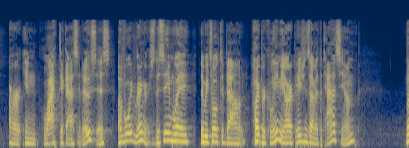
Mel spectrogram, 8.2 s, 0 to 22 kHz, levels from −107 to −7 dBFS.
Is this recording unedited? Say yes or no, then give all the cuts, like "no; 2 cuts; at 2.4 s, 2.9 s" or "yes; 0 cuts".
no; 4 cuts; at 2.3 s, 3.9 s, 5.0 s, 6.4 s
